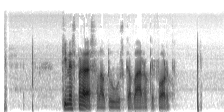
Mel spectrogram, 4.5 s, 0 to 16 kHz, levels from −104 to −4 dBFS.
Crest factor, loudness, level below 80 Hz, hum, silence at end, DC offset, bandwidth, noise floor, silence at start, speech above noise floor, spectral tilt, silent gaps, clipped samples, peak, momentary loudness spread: 24 dB; -23 LUFS; -76 dBFS; none; 1.1 s; under 0.1%; 9.8 kHz; -63 dBFS; 1.25 s; 40 dB; -6.5 dB/octave; none; under 0.1%; -2 dBFS; 22 LU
